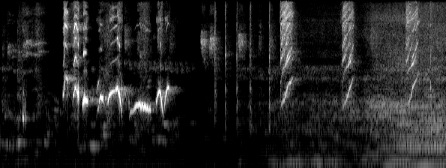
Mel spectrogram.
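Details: White-rumped shama song used to provoke rival birds into singing: rich, looping whistled phrases, then scattered clicks and high upslurred notes over rising background rumble.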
